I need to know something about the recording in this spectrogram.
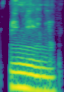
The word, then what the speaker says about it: menino: na pronúncia é mi, mi menino, menino.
